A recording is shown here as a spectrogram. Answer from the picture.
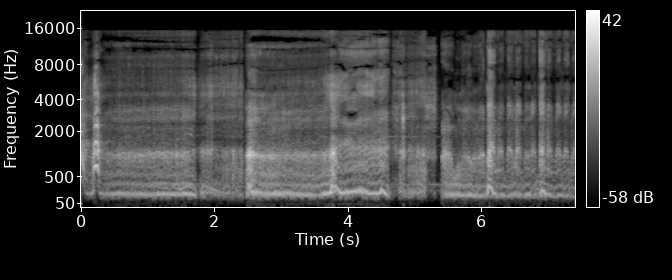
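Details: Angry puppies growling almost continuously, low rough rumbles with sharp yip-like accents and brief whimpers scattered through.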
